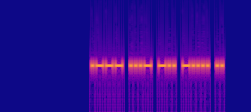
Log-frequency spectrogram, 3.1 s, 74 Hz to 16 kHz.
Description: Morse code, heard as a keyed tone, about 42 wpm, 700 Hz. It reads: JVD6I
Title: Five Challenging Letter-Number Combinations 40wpm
